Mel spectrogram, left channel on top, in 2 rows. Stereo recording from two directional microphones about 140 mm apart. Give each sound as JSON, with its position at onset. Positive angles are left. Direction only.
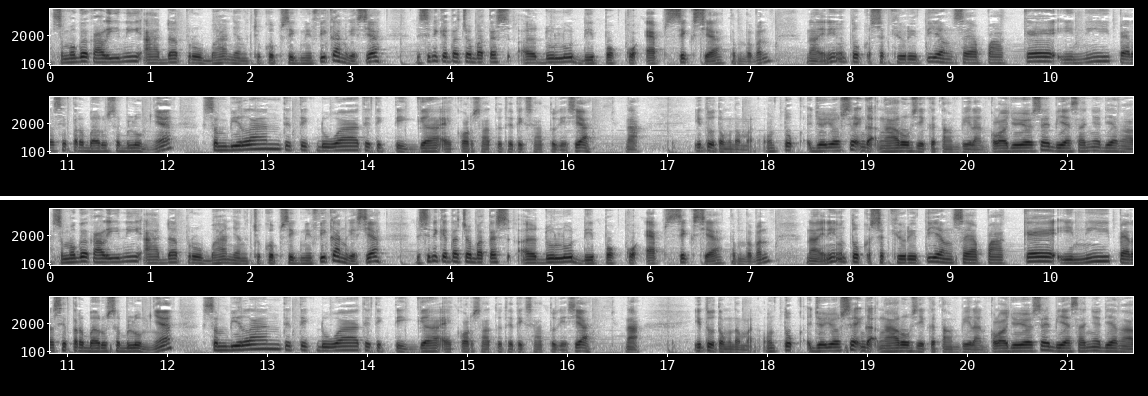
{"t": 0.0, "sound": "speech", "side_deg": -35}
{"t": 0.3, "sound": "speech", "side_deg": -20}
{"t": 1.3, "sound": "speech", "side_deg": -25}
{"t": 5.3, "sound": "speech", "side_deg": -20}
{"t": 5.8, "sound": "speech", "side_deg": -10}
{"t": 6.8, "sound": "speech", "side_deg": -25}
{"t": 12.4, "sound": "speech", "side_deg": -5}
{"t": 17.3, "sound": "speech", "side_deg": -45}
{"t": 18.9, "sound": "speech", "side_deg": -15}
